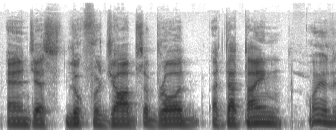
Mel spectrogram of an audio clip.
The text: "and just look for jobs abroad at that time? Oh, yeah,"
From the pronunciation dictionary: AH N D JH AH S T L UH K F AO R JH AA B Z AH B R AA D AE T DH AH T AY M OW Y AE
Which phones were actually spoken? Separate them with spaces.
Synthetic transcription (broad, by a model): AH N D JH AH S T L UH K F AO R JH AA B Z AH B R AA D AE T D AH T AY M OW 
